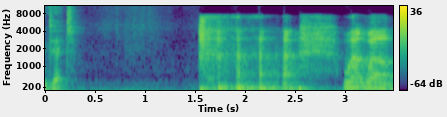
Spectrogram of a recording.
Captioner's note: laughing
